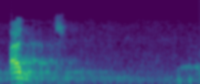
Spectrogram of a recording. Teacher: مثلا الجيم أج، وسط اللسان، انتهى الصوت عند وسط اللسان فيكون مخرج الجيم وسط اللسان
